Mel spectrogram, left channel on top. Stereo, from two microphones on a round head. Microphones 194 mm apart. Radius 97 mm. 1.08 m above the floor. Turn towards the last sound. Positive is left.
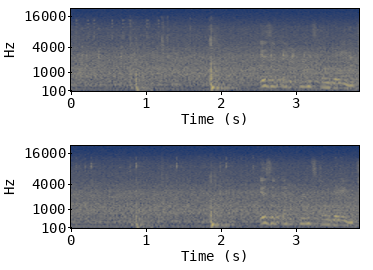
turn(degrees=-15)  # may be behind; listen again after turning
